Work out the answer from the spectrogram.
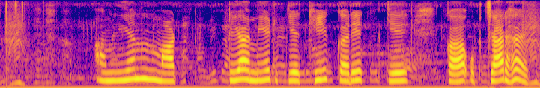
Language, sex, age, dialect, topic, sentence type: Magahi, female, 51-55, Central/Standard, agriculture, question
